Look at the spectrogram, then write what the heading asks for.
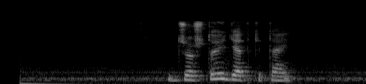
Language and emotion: Russian, neutral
